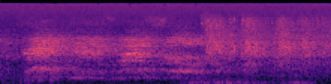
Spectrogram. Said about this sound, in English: And you can hear the Cavaliers student section. It's Hawaiian night.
